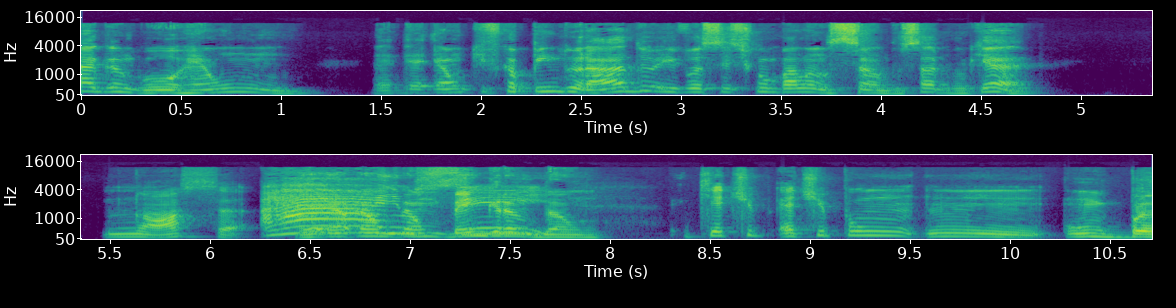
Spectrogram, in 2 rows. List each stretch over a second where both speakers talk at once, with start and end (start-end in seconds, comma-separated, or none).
6.4-7.8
